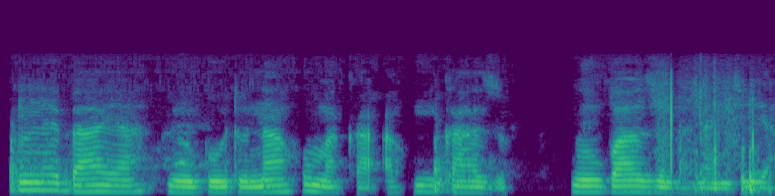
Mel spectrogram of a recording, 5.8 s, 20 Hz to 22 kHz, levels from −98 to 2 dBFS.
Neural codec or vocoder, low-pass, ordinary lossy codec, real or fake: none; 7.2 kHz; none; real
